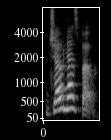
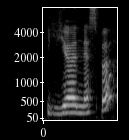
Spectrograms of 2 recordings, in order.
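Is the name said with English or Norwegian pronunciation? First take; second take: English; Norwegian. First: The name is pronounced with English sounds. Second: The name is pronounced with Norwegian sounds. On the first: This is how an English reader would guess it. The speaker calls it wrong. "if you are also English like me, um, may look at this name and go" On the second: This is the name's actual pronunciation. The speaker calls it right. "but it's"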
